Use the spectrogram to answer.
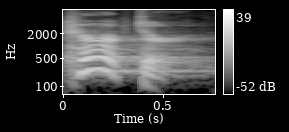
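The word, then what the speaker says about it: χαρακτήρ: It said character. That's how you say it.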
